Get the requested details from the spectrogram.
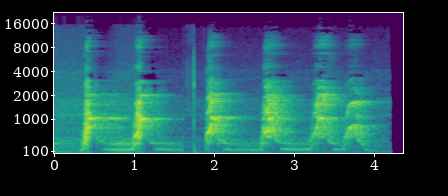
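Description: A poodle gives a run of sharp, ringing barks with a low whine sounding between them.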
